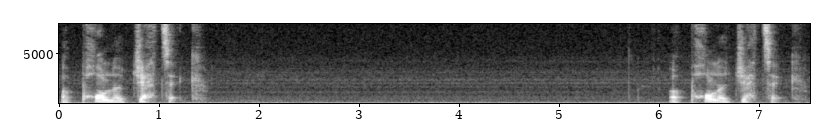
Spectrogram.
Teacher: Paul does sound stressed, but it's not the most stressed syllable in the word. · Paul has secondary stress. And can you hear the uh at the beginning? It's weak. It's a schwah.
